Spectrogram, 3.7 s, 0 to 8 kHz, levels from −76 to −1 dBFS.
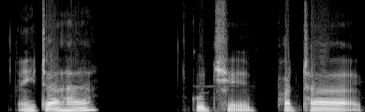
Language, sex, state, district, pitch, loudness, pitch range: Hindi, male, Bihar, Muzaffarpur, 140 Hz, -14 LUFS, 135-160 Hz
